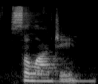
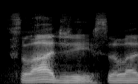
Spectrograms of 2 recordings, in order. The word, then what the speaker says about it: Szilagyi: But for, I guess, the most pressing question is how you say my last name, which is Szilagyi. So Szilagyi.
